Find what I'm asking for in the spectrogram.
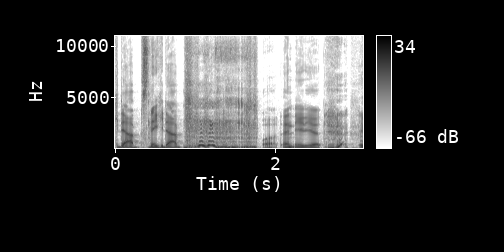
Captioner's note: laughing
